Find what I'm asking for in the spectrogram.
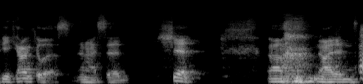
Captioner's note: laughs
